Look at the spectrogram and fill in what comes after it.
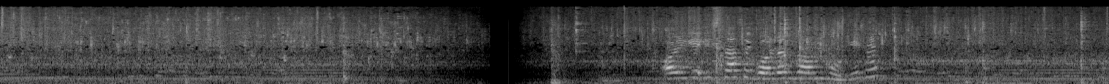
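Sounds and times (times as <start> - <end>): hot oil sizzling: 0.0 - 11.0.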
